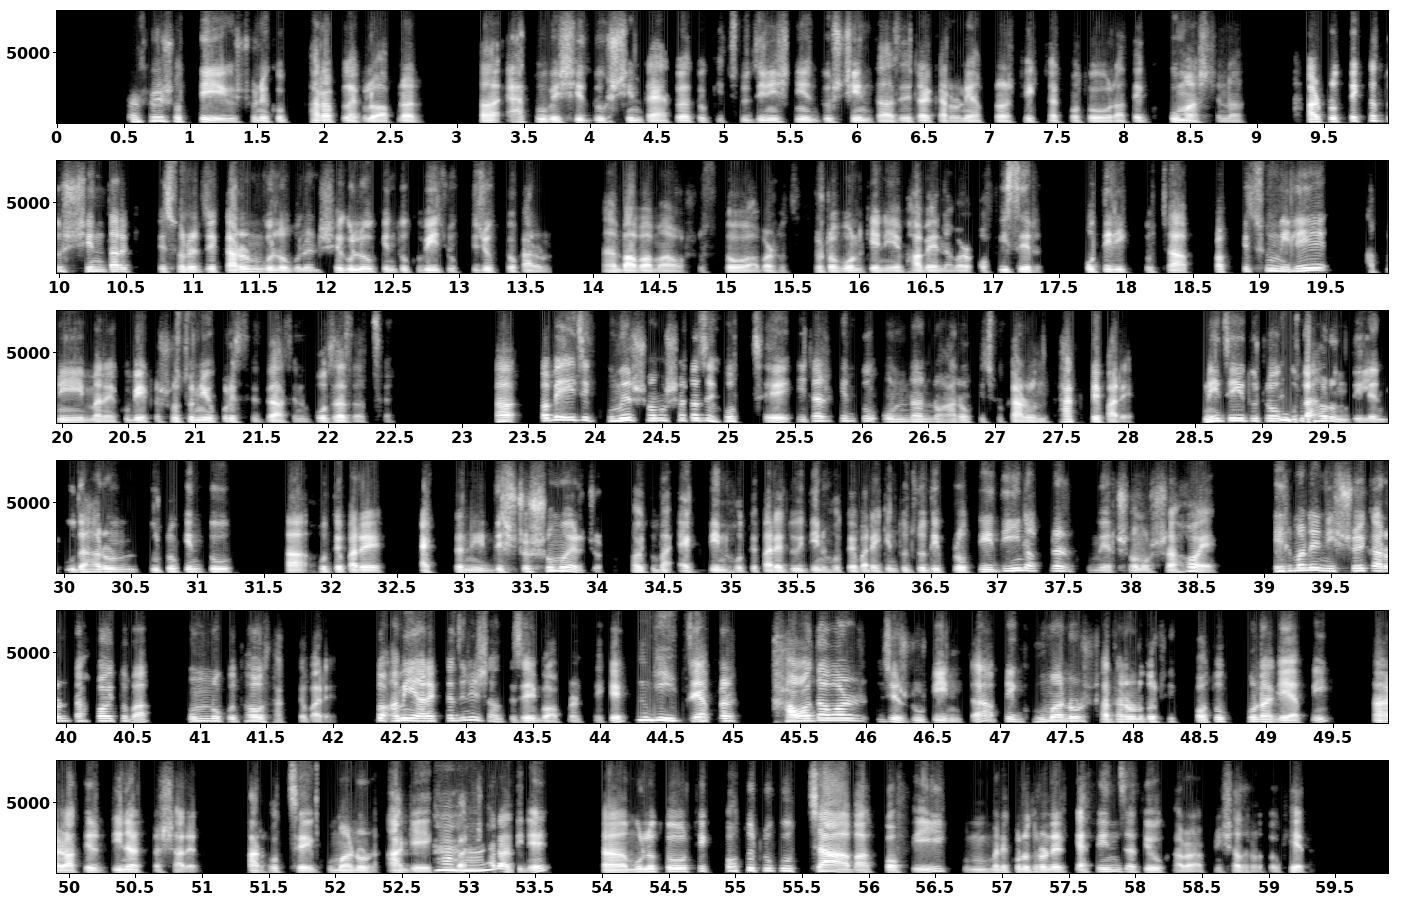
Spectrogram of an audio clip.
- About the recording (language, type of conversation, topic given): Bengali, advice, আমি কীভাবে একটি স্থির রাতের রুটিন গড়ে তুলে নিয়মিত ঘুমাতে পারি?
- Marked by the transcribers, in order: "খাবার" said as "খারাব"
